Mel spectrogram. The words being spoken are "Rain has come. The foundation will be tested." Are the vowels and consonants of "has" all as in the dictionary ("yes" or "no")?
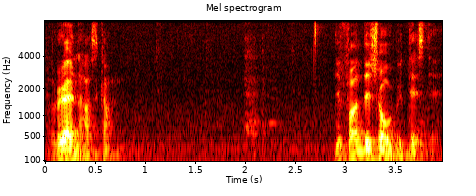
no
